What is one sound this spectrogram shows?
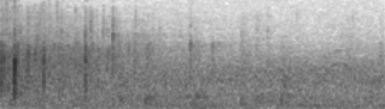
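A crowd claps outdoors, and the applause quickly dies away.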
